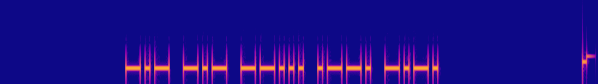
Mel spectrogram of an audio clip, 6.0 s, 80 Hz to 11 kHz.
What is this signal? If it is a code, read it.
Morse code, heard as a keyed tone, about 25 wpm, 700 Hz. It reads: KK7PC
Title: USA Call Signs Repeated 3x 25wpm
